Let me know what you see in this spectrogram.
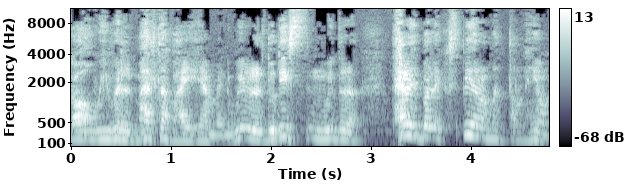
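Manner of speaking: put-on heavy, laid-on, thick European villain accent. Quoting an old Hydra agent from a story: thick European accent. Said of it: "He had a really thick ass accent".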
